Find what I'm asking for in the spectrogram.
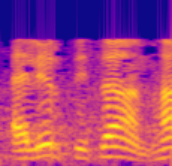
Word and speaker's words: الارتسام: الآن لأنني أبتدئ بها فأنطقها تصير مثل همزة القطع في النطق فقط لأنها عند الابتداء، لكن عند الوصل وارتسام، الارتسام هكذا تذهب همزة الوصل تماما.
